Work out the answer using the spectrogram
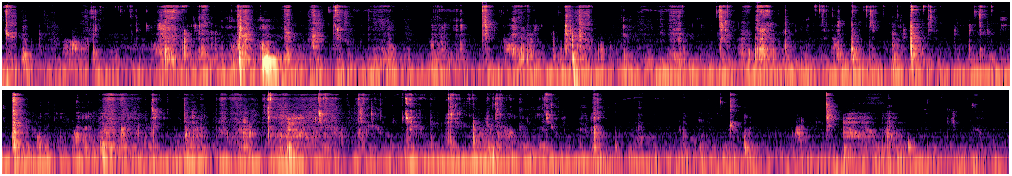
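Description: Close-up mouth sounds of a person eating sauced rice by hand: wet chewing and lip and finger smacks, many small irregular clicks.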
